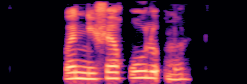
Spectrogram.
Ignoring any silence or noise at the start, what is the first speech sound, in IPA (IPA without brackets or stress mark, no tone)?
w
